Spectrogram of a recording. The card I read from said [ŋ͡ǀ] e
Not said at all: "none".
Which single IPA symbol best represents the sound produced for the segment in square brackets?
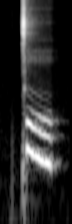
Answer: ǀ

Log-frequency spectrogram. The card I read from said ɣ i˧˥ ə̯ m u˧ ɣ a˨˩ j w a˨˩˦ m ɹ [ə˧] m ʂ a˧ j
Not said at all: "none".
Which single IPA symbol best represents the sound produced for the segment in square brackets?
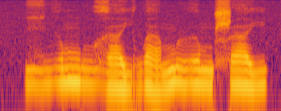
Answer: ə˧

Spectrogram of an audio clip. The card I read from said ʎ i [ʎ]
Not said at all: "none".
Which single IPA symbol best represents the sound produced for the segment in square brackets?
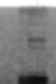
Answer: none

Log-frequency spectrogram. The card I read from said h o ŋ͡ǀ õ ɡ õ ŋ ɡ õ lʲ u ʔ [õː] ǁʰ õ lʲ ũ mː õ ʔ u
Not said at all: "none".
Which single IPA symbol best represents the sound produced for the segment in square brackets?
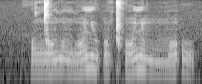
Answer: õ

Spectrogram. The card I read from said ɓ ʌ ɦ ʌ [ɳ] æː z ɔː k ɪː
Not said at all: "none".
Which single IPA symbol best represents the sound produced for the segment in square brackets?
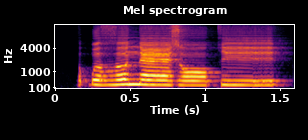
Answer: n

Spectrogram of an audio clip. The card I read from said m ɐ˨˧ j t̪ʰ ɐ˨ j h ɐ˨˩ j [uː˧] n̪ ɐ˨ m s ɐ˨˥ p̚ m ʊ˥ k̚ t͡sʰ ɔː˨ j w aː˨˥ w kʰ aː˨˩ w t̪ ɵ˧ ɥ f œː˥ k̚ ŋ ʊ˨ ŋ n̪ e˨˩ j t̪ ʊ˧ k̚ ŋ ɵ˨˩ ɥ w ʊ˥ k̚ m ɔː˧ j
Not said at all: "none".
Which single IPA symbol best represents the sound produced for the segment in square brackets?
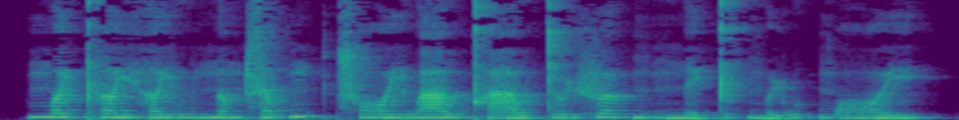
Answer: uː˨˩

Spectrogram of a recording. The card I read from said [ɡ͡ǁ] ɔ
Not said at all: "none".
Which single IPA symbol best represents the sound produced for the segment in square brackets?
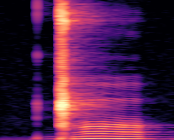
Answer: ɡ͡ǁ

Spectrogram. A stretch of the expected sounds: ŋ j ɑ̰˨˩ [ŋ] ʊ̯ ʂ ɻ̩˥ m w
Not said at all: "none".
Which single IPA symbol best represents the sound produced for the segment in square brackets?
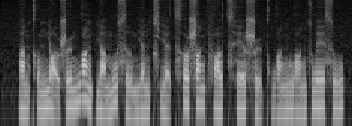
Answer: none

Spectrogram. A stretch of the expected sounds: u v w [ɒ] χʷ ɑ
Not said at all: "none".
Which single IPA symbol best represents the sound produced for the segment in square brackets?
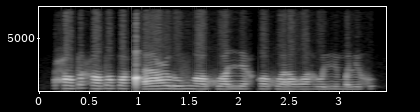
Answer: ɑ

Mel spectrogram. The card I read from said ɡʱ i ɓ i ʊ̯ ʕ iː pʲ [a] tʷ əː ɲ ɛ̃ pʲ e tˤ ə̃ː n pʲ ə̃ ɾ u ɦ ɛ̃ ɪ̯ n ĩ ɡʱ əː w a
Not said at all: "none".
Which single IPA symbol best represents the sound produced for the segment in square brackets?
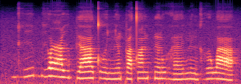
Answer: aː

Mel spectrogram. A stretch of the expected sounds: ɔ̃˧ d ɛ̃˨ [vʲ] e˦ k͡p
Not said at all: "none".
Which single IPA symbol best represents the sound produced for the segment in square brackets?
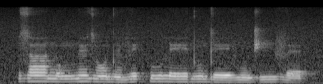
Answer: v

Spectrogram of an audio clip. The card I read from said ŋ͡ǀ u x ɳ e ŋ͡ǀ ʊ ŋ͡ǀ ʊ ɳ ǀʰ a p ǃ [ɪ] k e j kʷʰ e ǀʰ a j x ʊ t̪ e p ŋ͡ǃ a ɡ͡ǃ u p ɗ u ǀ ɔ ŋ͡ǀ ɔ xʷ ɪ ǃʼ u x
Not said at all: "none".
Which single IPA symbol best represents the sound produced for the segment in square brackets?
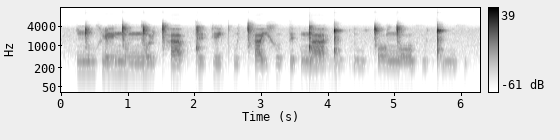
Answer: ɪ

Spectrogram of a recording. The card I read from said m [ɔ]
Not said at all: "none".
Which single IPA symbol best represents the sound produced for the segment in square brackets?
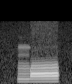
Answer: o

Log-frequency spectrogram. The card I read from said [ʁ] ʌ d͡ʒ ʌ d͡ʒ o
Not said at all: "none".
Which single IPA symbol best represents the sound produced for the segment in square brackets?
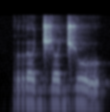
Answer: r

